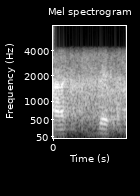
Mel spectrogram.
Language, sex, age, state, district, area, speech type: Bengali, male, 18-30, West Bengal, Purba Bardhaman, urban, conversation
